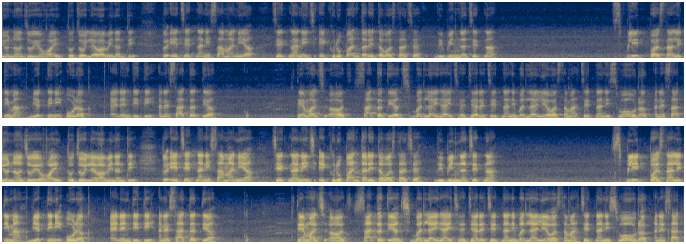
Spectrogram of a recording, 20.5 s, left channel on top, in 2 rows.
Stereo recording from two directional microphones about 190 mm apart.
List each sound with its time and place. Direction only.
0.0 s a man's voice: 45° right (ahead or behind)
9.2 s a man's voice: 45° right (ahead or behind)
14.6 s a man's voice: 45° right (ahead or behind)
